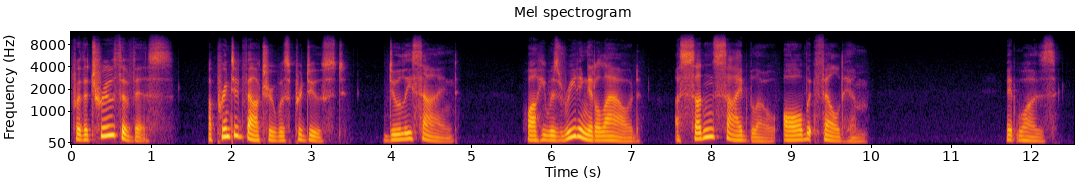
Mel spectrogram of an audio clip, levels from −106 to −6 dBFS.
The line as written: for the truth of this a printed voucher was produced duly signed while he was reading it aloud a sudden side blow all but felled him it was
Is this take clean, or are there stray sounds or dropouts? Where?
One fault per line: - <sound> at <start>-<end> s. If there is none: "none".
none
